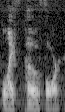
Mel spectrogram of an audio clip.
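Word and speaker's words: LiFePO4: uh lithium iron phosphate it's commonly pronounced lifepo for um and we use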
